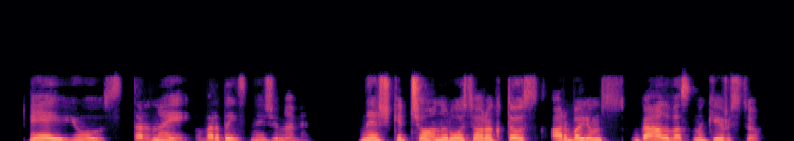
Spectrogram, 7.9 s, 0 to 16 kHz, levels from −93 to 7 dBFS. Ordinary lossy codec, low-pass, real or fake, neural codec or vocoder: Opus, 64 kbps; 7.2 kHz; fake; codec, 16 kHz, 1 kbps, X-Codec, WavLM features, trained on Multilingual LibriSpeech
